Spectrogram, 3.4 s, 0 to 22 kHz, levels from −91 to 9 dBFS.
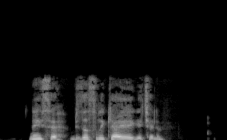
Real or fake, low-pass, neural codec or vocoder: real; 9.9 kHz; none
